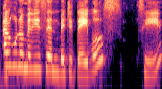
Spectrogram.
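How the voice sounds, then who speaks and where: A woman teaching an online English class, encouraging and drilling words slowly with frequent checks. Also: sits high, a bit bright, no echo. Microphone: video call.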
